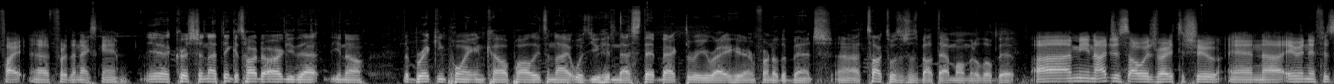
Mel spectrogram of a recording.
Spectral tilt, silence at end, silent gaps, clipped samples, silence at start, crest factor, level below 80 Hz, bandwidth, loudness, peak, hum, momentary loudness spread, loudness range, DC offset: -5.5 dB/octave; 0 s; none; under 0.1%; 0 s; 16 dB; -44 dBFS; 16.5 kHz; -23 LUFS; -6 dBFS; none; 6 LU; 2 LU; under 0.1%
